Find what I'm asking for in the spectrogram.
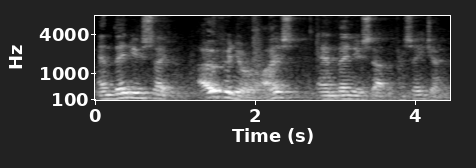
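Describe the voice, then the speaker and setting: An Australian man with a deep voice, calmly and deliberately teaching and demonstrating hypnosis in a soft-spoken, repetitive way. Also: a little hiss or hum, rough recording. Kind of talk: hypnosis instruction and induction, softly spoken.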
